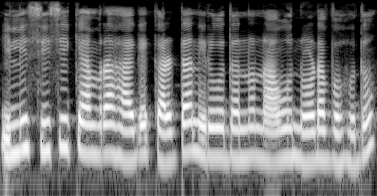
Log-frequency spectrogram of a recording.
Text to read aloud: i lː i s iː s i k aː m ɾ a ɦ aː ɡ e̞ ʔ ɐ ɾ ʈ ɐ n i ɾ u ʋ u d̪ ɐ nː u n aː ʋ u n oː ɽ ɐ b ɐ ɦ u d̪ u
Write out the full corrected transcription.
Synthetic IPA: i lː i s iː s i k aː m ɾ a ɦ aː ɡ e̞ k ɐ ɾ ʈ ɐ n i ɾ u ʋ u d̪ ɐ nː u n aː ʋ u n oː ɽ ɐ b ɐ ɦ u d̪ u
